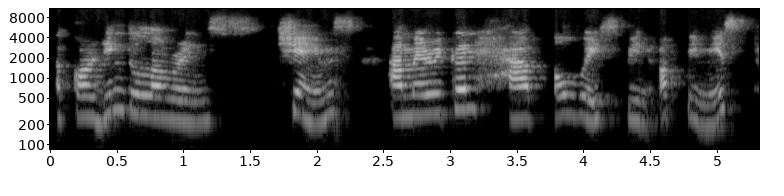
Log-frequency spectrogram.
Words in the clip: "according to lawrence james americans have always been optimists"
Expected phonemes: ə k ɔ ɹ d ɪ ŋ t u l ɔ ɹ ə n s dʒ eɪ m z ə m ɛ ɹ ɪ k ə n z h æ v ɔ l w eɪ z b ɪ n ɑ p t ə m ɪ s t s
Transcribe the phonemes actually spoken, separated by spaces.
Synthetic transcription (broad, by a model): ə k ɔ ɹ d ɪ ŋ t u l ɔ ɹ ə n s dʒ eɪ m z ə m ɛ ɹ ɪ k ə n h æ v ɔ l w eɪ s b ɪ n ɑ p t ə m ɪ s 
